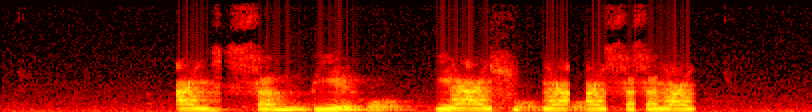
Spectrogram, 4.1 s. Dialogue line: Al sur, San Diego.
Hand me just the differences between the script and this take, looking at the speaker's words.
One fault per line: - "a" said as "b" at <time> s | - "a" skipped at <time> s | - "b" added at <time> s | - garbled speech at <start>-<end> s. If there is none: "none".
- "sur" skipped at 1.1 s
- garbled speech at 2.2-3.5 s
